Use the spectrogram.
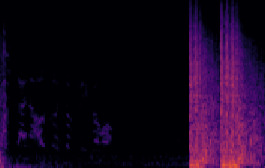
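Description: In a shooter video game, two loud, abrupt gunshot bursts crack in quick succession after a stretch of quieter speech-like sound and near silence.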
